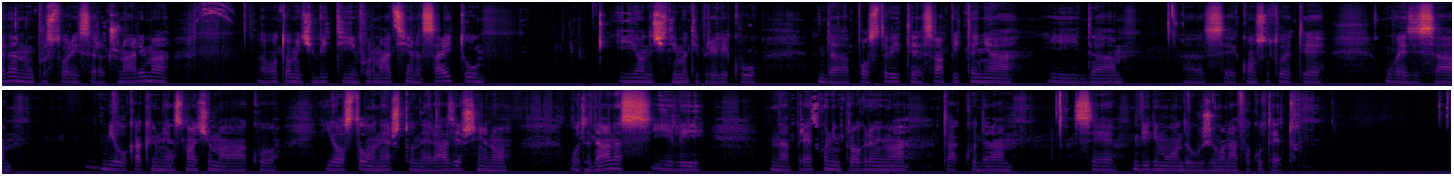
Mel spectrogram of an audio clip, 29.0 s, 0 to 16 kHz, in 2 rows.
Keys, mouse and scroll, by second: 28.9 click.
